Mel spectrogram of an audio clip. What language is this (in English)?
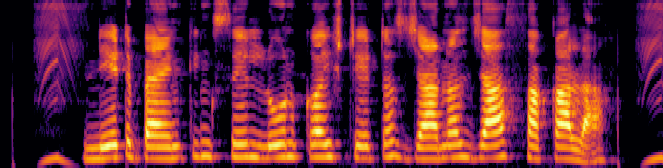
Bhojpuri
